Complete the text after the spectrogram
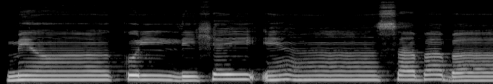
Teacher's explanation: من کل، یہ بھی تنوین ہے، تنوین کے بعد سین آ رہی ہے تو ہم نے یہاں پہ بھی اخفا کرنا ہے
